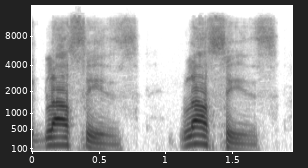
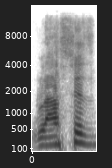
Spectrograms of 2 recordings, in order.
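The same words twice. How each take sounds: First: "গ্লাসেস" as "gla-siz"; foreign iz ending. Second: "গ্লাসেস" as Banglish "gla-ses"; Banglish ending. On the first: Teacher modelling how it's said abroad, গ্লাসেস as gla-siz. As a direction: close "গ্লাসেস" on short i and z. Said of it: "বিদেশে বলে". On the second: Teacher mimicking Banglish, গ্লাসেস ending in ses. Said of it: "বললে ব্যাংলিশ হবে". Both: Shown as a demonstration.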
